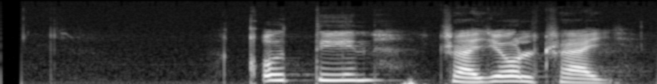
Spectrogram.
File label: ixil; los mart n pescador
